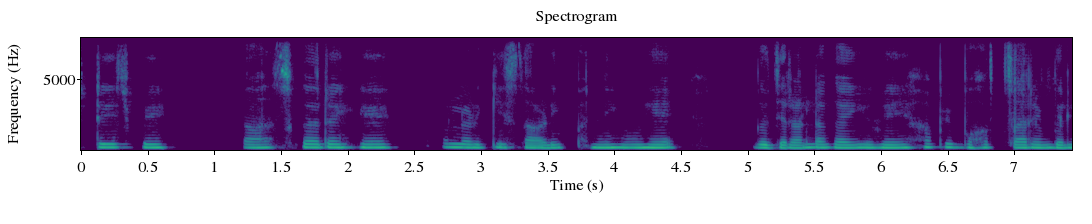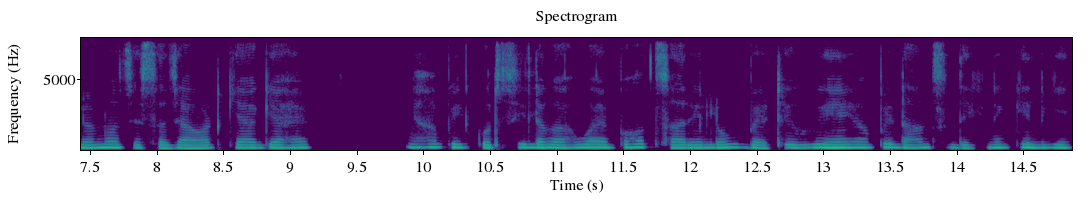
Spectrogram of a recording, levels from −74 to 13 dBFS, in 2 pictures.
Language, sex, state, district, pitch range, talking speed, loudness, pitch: Hindi, female, Uttar Pradesh, Etah, 200-220 Hz, 175 wpm, -27 LUFS, 210 Hz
